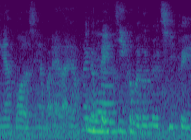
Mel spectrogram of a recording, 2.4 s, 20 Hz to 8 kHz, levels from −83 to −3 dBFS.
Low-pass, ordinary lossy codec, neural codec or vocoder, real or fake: none; none; none; real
